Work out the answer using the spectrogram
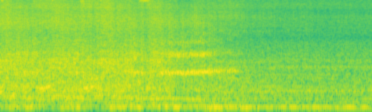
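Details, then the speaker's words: Repaired Mustang limousine, fuel now reaching the engine, running about half an hour without stalling while idle speed and fuel mixture are still being adjusted: engine revs high and returns cleanly, no stumble, with a faint squeal on top; running well. "To, čo ste počuli, ako ide auto dobre, bude sa treba s nimi spreviesť, nech všetko si sadne, nech všetko je jak má, ale benzín nám ide, auto sme už mali naštartované asi pol hodinu, nezdochne."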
